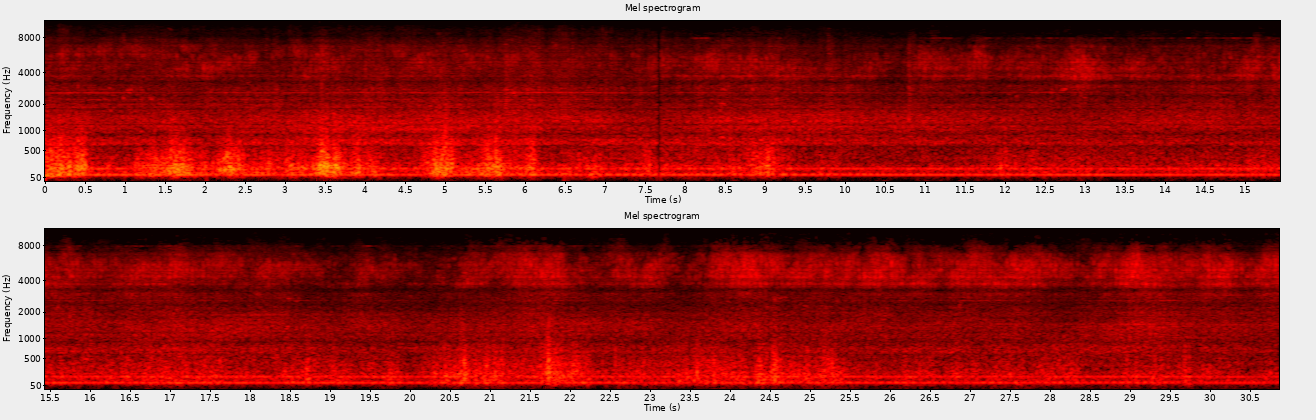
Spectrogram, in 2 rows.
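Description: Dewulf Mega R3000 self-propelled potato harvester at work: its diesel engine runs at a steady, even drone, with a constant hiss of machinery noise over it. Irregular low thumps come through during the first several seconds, then the sound settles.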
